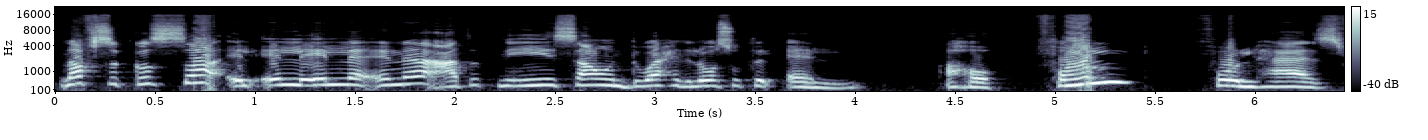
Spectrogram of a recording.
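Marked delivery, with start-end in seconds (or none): none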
